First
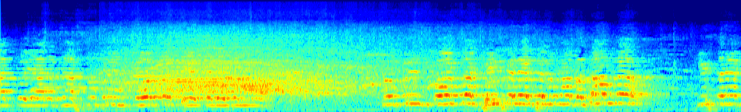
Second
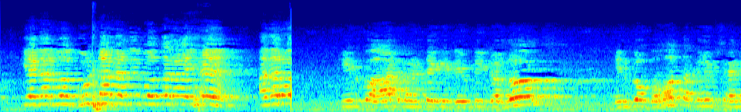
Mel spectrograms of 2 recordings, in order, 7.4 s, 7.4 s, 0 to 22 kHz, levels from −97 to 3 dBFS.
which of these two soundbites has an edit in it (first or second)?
second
